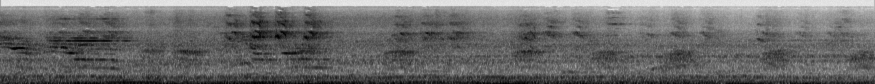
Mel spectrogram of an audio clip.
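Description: Small birds chirping in quick clusters of short high notes, over a steady low rumble.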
